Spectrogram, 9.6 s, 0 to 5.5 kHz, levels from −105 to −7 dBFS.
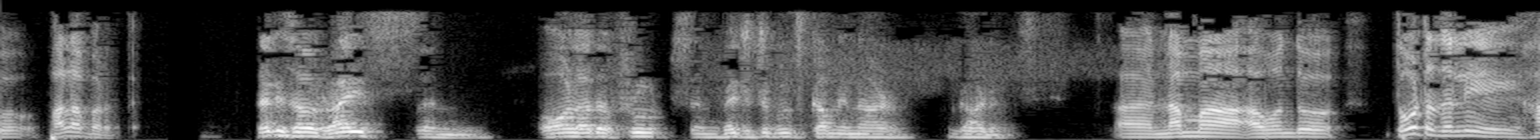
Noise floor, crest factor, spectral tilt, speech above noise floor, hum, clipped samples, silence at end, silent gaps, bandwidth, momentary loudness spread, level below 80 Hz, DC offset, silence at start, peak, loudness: -68 dBFS; 18 dB; -8.5 dB/octave; 48 dB; none; under 0.1%; 0 s; none; 5.2 kHz; 16 LU; -50 dBFS; under 0.1%; 0 s; -4 dBFS; -21 LUFS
